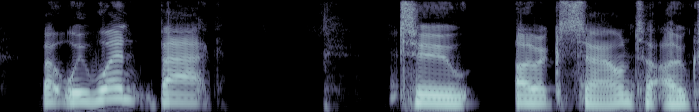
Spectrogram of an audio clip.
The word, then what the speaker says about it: Oeksound: seems to be on the oak sound or as i believe it's pronounced ox sound the soothe 2 has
